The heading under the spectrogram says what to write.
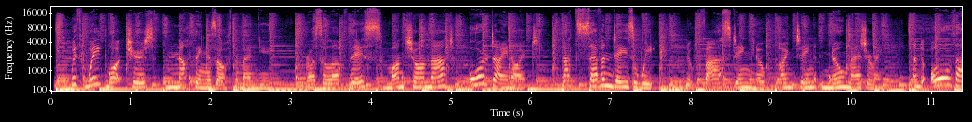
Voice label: Commercial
